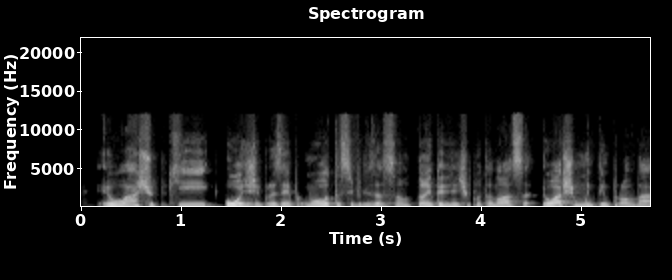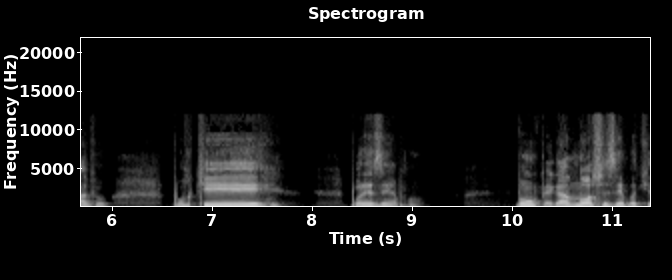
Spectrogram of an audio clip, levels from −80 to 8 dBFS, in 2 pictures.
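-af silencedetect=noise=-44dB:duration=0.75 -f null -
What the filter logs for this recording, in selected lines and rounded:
silence_start: 9.07
silence_end: 10.05 | silence_duration: 0.98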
